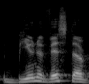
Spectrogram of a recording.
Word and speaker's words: Buena Vista: And I did double check this. This is the more ang- anglicized pronunciation of Buena Vista, just like Buena Vista College. It's not the Spanish pronunciation. So, uh, Southern Virginia and Buena Vista in Storm Lake, Iowa, we can stick with one pronunciation there.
